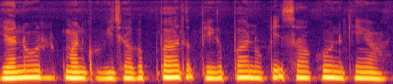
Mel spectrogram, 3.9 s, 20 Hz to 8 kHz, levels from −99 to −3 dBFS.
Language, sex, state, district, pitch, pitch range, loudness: Garo, female, Meghalaya, West Garo Hills, 175 Hz, 165-185 Hz, -14 LUFS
